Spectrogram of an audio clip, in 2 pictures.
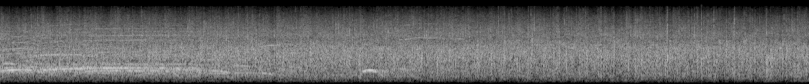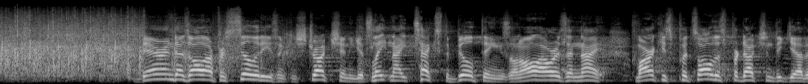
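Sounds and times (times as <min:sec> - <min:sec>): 
loud crowd clapping: 0:00.0 - 0:11.1
speech: 0:09.5 - 0:16.1.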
